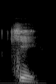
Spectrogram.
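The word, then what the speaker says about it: chi: opportunity to look at the pronunciation key c-h-i that's the only way in italia you can express the sound with an eye or any key see H I K cause they're okay CH i ki CH e k let's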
